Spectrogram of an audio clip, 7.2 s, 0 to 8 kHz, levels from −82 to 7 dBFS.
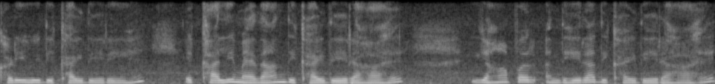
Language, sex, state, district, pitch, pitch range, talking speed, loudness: Hindi, female, Bihar, Gopalganj, 190 Hz, 175-205 Hz, 175 wpm, -21 LUFS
